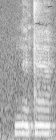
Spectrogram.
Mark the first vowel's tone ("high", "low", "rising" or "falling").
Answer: low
